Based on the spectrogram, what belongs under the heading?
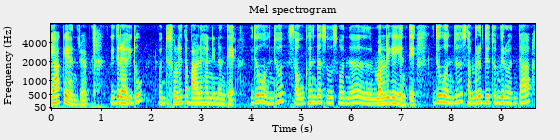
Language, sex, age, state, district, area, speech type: Kannada, female, 30-45, Karnataka, Koppal, urban, spontaneous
